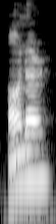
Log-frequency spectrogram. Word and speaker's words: honor: we go our honest honor so these are pronounced with an O at the beginning not an H the H is silent so it's an honest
